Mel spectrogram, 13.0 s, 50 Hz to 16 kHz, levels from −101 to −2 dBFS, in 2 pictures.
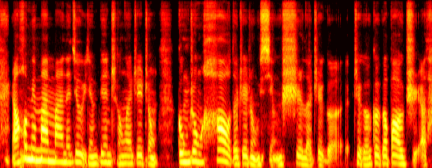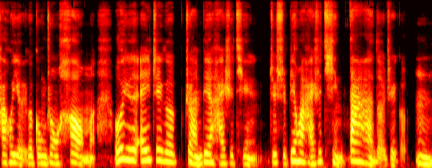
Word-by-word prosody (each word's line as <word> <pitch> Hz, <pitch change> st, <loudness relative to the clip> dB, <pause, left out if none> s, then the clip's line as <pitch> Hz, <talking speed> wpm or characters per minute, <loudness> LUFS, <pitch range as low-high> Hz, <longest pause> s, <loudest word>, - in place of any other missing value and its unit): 然 -, -, +6 dB
后 -, -, -7 dB
后 -, -, +6 dB
面 245 Hz, -2 st, +7 dB
慢 220 Hz, -1 st, +7 dB
慢 195 Hz, -2 st, +1 dB
地 180 Hz, -1 st, -3 dB
就 185 Hz, -1 st, -2 dB
已 -, -, -7 dB
经 155 Hz, +1 st, -4 dB
变 180 Hz, -1 st, -4 dB
成 160 Hz, -1 st, -6 dB
了 160 Hz, -, -5 dB
这 170 Hz, +1 st, -3 dB
种 145 Hz, -4 st, -4 dB, 0.3 s
公 190 Hz, 0 st, +3 dB
众 200 Hz, -2 st, 0 dB
号 215 Hz, -4 st, +4 dB
的 150 Hz, -, -4 dB
这 160 Hz, +2 st, -4 dB
种 140 Hz, -3 st, -2 dB
形 140 Hz, 0 st, +2 dB
式 150 Hz, +1 st, -1 dB
了。 140 Hz, -4 st, -5 dB
这 -, -, -8 dB
个 440 Hz, +3 st, -10 dB
这 165 Hz, -, -5 dB
个 135 Hz, +1 st, -5 dB
各 175 Hz, -, -1 dB
个 160 Hz, 0 st, -1 dB
报 160 Hz, -2 st, +4 dB
纸 145 Hz, -, -2 dB
啊， -, -, -4 dB
它 175 Hz, -, -1 dB
会 180 Hz, 0 st, -3 dB
有 165 Hz, -3 st, -3 dB
一 -, -, -9 dB
个 160 Hz, -, -4 dB
公 160 Hz, +1 st, -3 dB
众 165 Hz, -1 st, -4 dB
号 -, -, +3 dB
嘛， -, -, -4 dB, 0.3 s
我 -, -, +3 dB
会 245 Hz, -, +3 dB
觉 240 Hz, -1 st, +1 dB
得， 225 Hz, -, +2 dB
哎， 220 Hz, +2 st, +1 dB
这 230 Hz, -2 st, -1 dB
个 195 Hz, -3 st, -1 dB
转 160 Hz, -8 st, +1 dB
变 185 Hz, +2 st, 0 dB
还 155 Hz, -4 st, -4 dB
是 160 Hz, +1 st, -6 dB
挺 165 Hz, -, -5 dB, 0.2 s
就 175 Hz, -, -4 dB
是 175 Hz, -2 st, -2 dB
变 210 Hz, +2 st, +1 dB
化 200 Hz, -1 st, +5 dB
还 150 Hz, -, -2 dB
是 195 Hz, +6 st, -4 dB
挺 200 Hz, -, -1 dB
大 205 Hz, -3 st, +4 dB
的， 70 Hz, -, -8 dB
这 -, -, -8 dB
个， -, -, -18 dB
嗯。 160 Hz, -1 st, -4 dB
175 Hz, 305 characters per minute, -22 LUFS, 155-205 Hz, 0.3 s, 面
